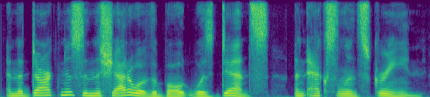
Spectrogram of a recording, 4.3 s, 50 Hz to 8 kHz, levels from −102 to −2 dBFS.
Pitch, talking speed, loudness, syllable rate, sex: 170 Hz, 195 wpm, -17 LUFS, 4.9 syllables/s, female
